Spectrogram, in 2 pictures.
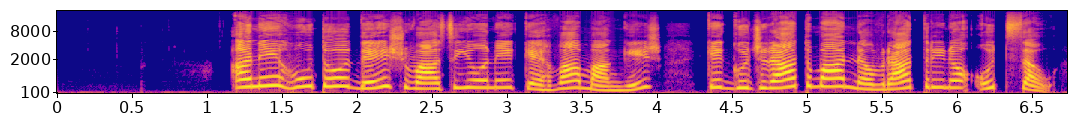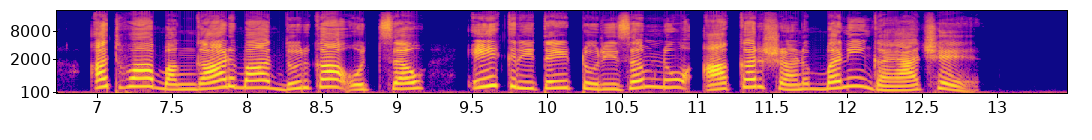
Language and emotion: Gujarati, neutral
